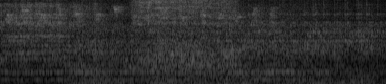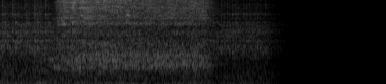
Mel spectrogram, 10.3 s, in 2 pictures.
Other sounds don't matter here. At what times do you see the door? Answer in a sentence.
The door can be heard from 1.4 to 3.2 s and from 5.5 to 8.0 s.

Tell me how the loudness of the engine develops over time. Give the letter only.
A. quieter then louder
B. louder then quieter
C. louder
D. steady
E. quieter
E.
